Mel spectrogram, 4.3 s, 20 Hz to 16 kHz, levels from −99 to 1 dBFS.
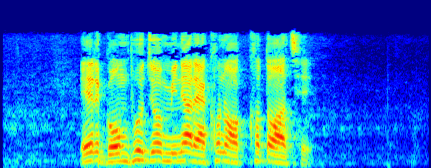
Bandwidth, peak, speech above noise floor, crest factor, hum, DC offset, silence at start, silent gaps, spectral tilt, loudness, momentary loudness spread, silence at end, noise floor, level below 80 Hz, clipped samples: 8.2 kHz; -2 dBFS; 47 dB; 20 dB; none; under 0.1%; 0.8 s; none; -2.5 dB/octave; -19 LUFS; 6 LU; 1.2 s; -66 dBFS; -66 dBFS; under 0.1%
